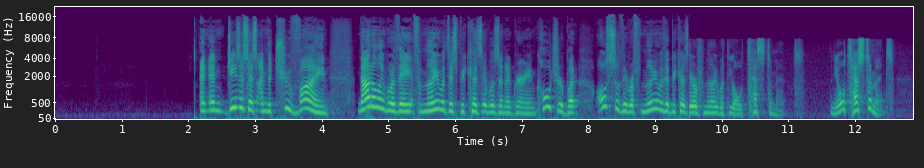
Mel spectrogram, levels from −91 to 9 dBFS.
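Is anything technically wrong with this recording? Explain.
Yes. At 9.50 s, after "familiar with it because", the input likely switched to a poorer device: a 20 ms gap, then audio capped near 7.6 kHz, duller, shifted about 5 dB in level, over faint new background noise.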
